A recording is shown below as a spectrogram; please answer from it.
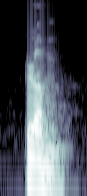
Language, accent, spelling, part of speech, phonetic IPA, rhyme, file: Catalan, Valencia, plom, noun, [ˈplom], -om, LL-Q7026 (cat)-plom.wav
- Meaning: 1. lead 2. lead weight, sinker, plumb bob 3. plumb line 4. slug (lead shot) 5. seal, stamp 6. fuse 7. A shot of aniseed alcohol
